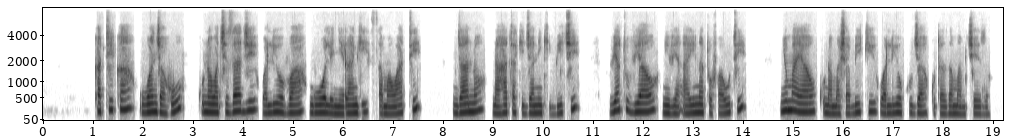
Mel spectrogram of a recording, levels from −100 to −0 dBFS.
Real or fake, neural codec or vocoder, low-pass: real; none; 7.2 kHz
